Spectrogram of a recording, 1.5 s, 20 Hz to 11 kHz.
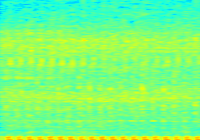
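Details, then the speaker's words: Honda CRF fuel-injected bike with a complaint that it dies on low fuel; tank drained to about 1 liter, nearly empty. Even single-cylinder idle of about ten steady pulses a second with no dropouts, running long without the usual drop-out. "normal, tidak ada kendala ya, sudah dihidupin lama. Biasanya langsung ngedrop seperti habis minyak seperti biasanya."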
